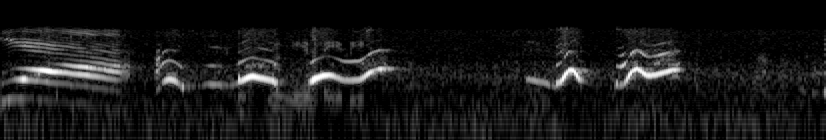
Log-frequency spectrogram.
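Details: Keeshond puppies giving loud, clear whines: bending, wavering cries that rise and fall in pitch, mostly in short bursts about six times over six seconds with quiet gaps between, the first cry longest and sliding downward.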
